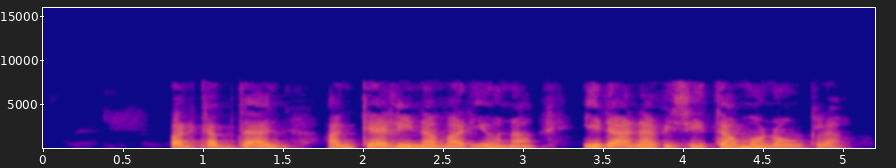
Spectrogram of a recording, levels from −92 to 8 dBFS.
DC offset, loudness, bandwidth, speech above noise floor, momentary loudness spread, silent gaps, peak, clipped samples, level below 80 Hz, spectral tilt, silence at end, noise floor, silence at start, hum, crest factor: under 0.1%; -19 LUFS; 7.8 kHz; 47 dB; 8 LU; none; -4 dBFS; under 0.1%; -58 dBFS; -7.5 dB/octave; 0.2 s; -66 dBFS; 0.8 s; none; 16 dB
